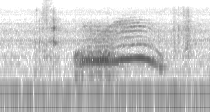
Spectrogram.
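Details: Indoors, a mother cat calls to wake her kitten for a feed: a single smooth, tonal meow, fairly low and steady, lasting under a second, with a faint click just before it.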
